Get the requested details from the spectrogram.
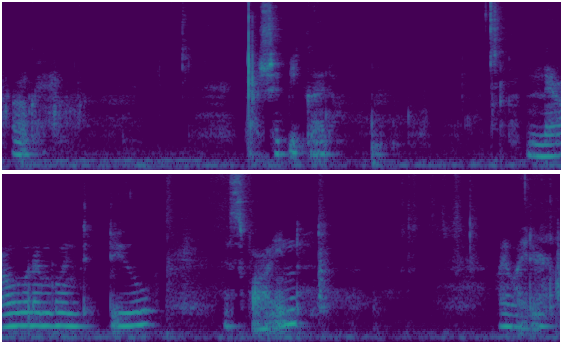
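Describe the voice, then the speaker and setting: Over noticeable background noise, a woman with a fairly high pitch and a relaxed tone talks at a very slow pace, her intonation monotone and flat, with long, frequent pauses. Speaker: energy healer roleplay. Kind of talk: ASMR roleplay, personal attention. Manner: soft-spoken, calming, relaxed.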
